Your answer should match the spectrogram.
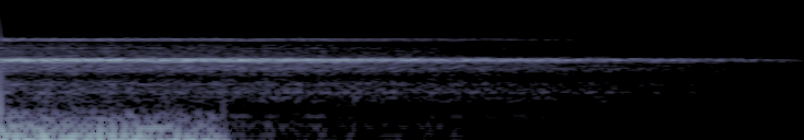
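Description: A steady high electronic tone, a single pitch with a fainter overtone, fading out over about three seconds. Under it a low rumble cuts off about a second in.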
